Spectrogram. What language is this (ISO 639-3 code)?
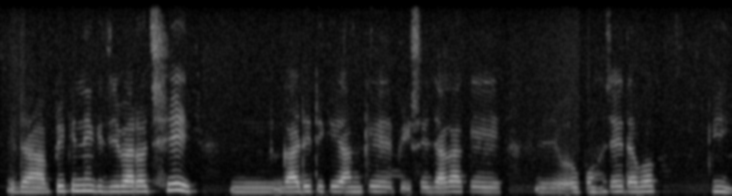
ori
